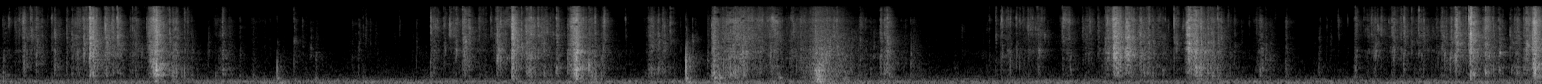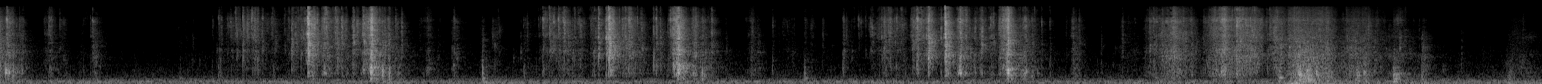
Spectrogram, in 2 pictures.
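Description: Cellophane wrappers of Panini Prizm cello packs of basketball cards being torn open and crinkled by hand, in short rustling bursts every second or two.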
